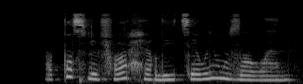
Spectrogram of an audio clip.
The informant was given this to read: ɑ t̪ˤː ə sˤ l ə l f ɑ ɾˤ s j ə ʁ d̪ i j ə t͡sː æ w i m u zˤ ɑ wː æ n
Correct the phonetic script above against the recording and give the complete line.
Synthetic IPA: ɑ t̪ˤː ɑ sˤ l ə l f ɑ ɾˤ ħ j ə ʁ d̪ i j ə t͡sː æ w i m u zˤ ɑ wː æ n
